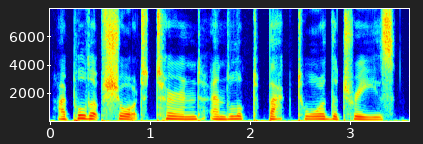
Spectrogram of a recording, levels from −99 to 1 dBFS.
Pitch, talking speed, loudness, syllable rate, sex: 175 Hz, 185 wpm, -19 LUFS, 4.5 syllables/s, female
